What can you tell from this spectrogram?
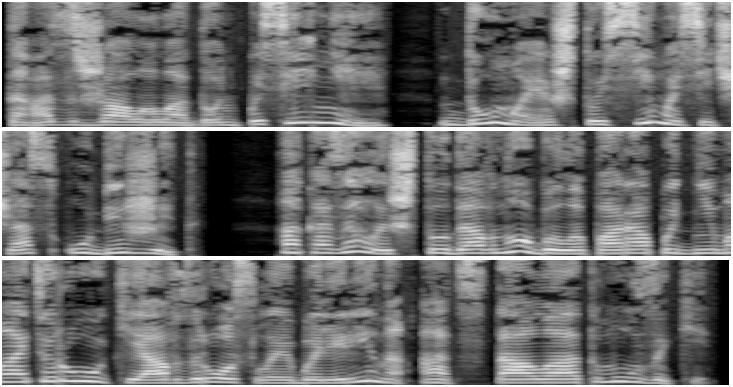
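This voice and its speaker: Woman reading a funny story, dry deadpan delivery, no room echo at all. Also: medium pitch, moderate pace. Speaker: narrator. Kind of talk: humorous storytelling.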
